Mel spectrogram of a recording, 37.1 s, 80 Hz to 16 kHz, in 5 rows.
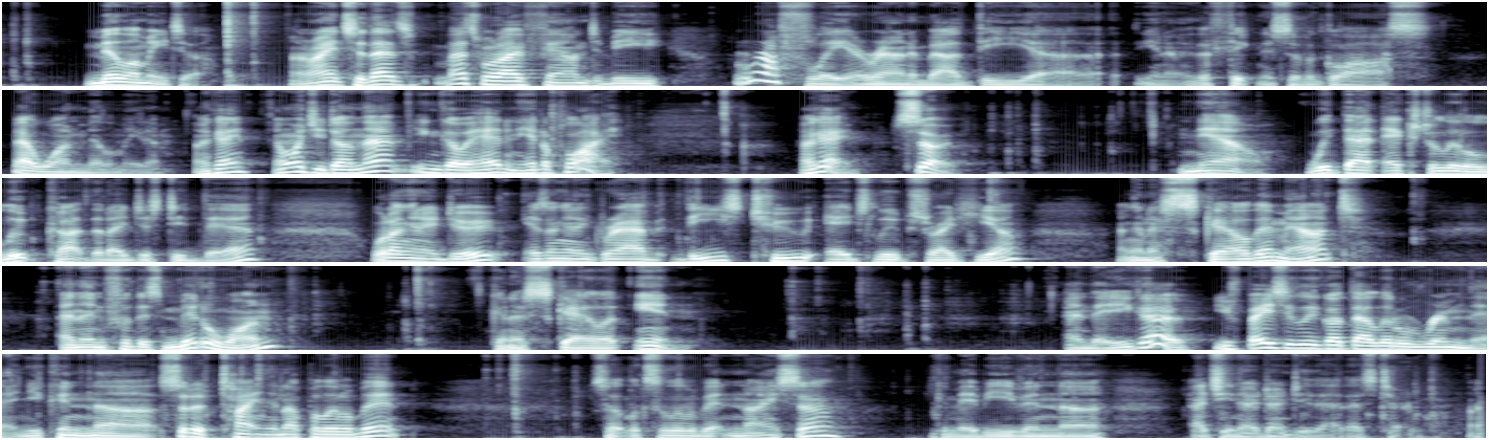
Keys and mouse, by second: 0.1 m, 2.3-3.5 drag, 8.5 middle drag, 10.2-12.6 drag, 12.4 KP_1, 12.5 Tab, 13.0 z, 15.0 z, 18.5-19.6 middle drag, 19.6 s, 23.5 middle click, 24.2 s, 26.8 Tab, 29.0 Tab, 30.6 g, 32.5 Tab, 33.7 Tab, 34.2 shift+e, 35.0 Tab, 35.7 Tab, 36.1 ctrl+z, 36.4 ctrl+z, 36.8 Tab.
